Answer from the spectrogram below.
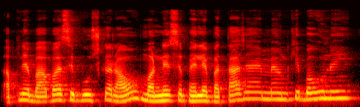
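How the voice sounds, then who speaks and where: A defiant village woman hurls challenges at her in-laws in a storybook reading, acted out by a man. The voice sits raised and mellow, fierce but not harsh. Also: high voice, normal speed, pitched above the performer's own voice, lightly acted.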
